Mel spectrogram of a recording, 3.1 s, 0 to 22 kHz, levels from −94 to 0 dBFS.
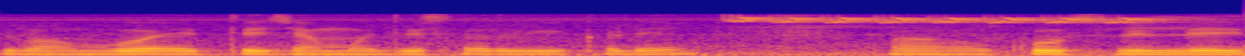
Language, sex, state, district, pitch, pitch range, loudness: Marathi, male, Maharashtra, Washim, 135 Hz, 130-135 Hz, -17 LUFS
